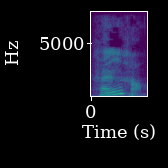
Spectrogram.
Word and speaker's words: 很好: 왜 그러냐면 H가 첫 음절인 경우에 그 앞에 발음이 N으로 끝나면 그 N이 NG로 되는 경향이 있습니다. 선생님 발음을 주의해서 들어보십시오. 헌하오 헌하오.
